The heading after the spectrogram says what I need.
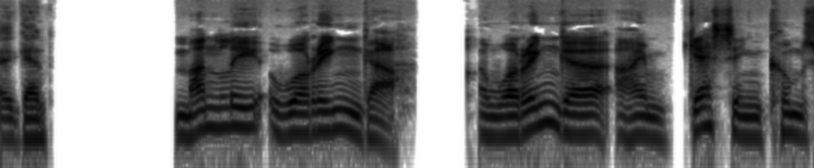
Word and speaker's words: Manly Warringah: And how do you pronounce that location properly, Ed? Go on, say it again. Manly Warringah.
